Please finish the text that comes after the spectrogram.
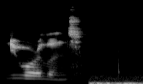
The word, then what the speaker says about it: New Orleans: Nolans? No, I am far too northern to say that last one. But what's the right way to say the name of this city? New Orleans. Ah, okay. Thanks, pronunciation book.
